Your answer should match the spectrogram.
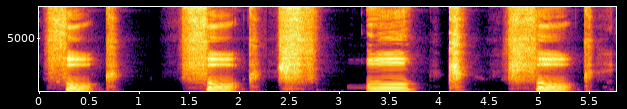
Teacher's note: So in the middle of that word, notice it has the or vowel sound. It is a long vowel sound.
